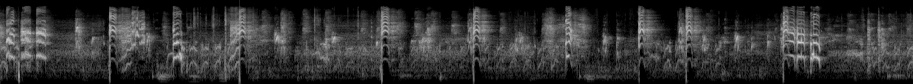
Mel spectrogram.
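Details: Green-cheeked parakeets kept as tame pets at a shop in Fukuoka Prefecture, Japan, give a steady stream of grating, screechy calls. Short loud bursts come every second or so, with softer chatter between them, indoors.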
